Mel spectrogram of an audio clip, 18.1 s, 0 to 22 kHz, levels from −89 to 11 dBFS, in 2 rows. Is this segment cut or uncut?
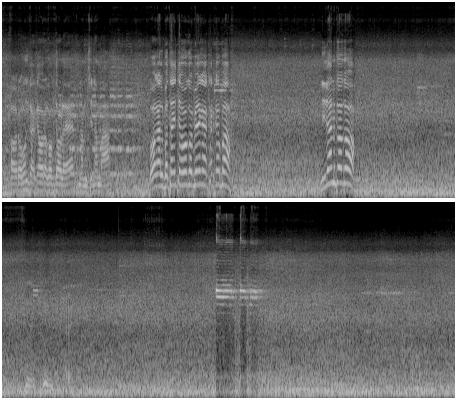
uncut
